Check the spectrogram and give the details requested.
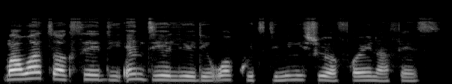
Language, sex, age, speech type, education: Nigerian Pidgin, female, 15-29, spontaneous, tertiary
